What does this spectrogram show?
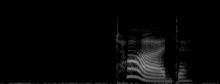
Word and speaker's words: Todd: Let's see, Todd, and there's another double final consonant. Remember, we only say one sound for it, D.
